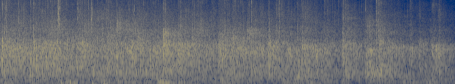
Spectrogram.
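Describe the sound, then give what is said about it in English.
A crowd of people applauds steadily for helpers, a dense wash of many hands clapping at once, fairly loud, holding even for several seconds before easing slightly toward the end. “Just give them a round of applause for helping.”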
